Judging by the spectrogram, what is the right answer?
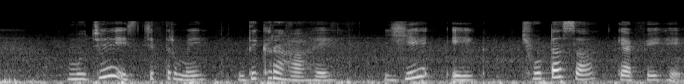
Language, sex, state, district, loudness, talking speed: Hindi, female, Madhya Pradesh, Dhar, -18 LUFS, 115 wpm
